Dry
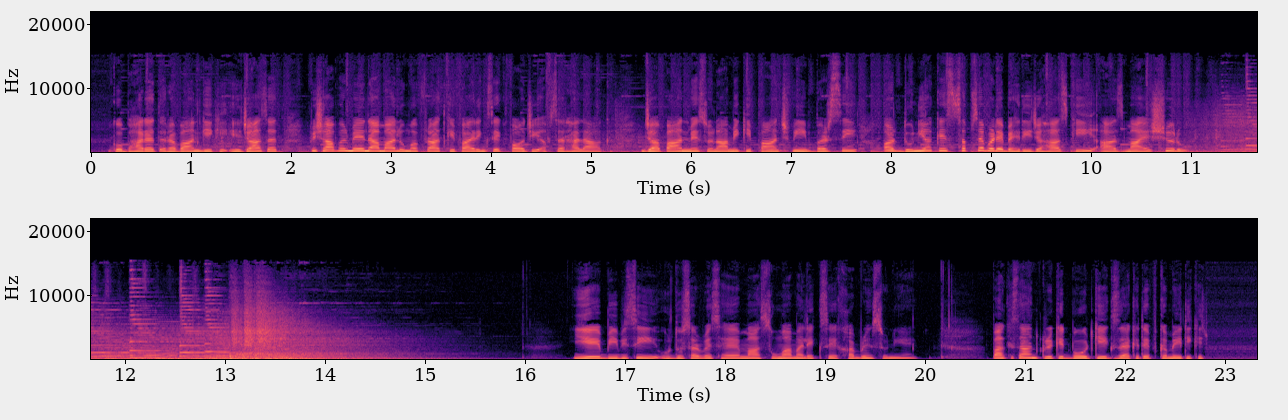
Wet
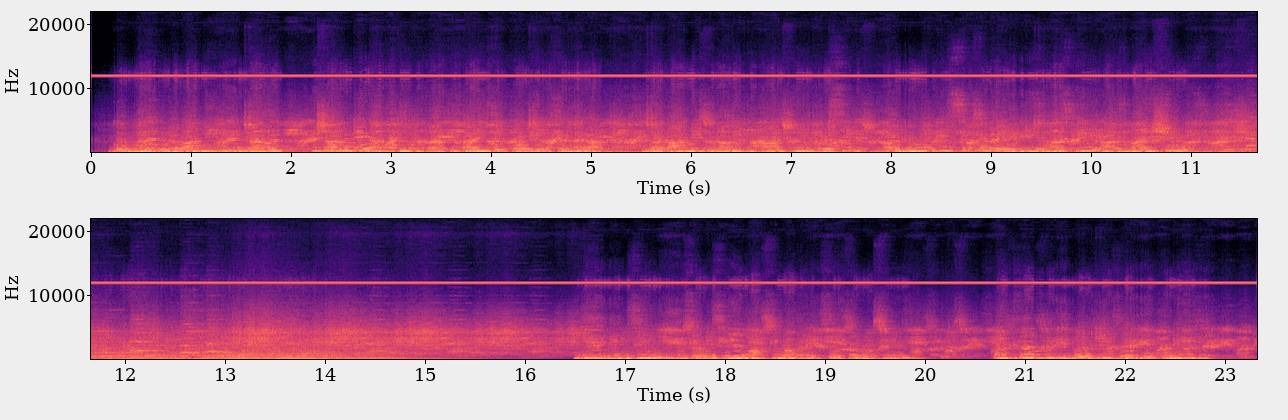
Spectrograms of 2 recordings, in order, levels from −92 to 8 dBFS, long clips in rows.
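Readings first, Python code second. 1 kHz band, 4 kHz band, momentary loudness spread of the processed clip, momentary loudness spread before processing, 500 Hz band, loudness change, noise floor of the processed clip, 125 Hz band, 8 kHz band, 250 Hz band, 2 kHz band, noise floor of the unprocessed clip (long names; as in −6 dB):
+8.5 dB, +11.0 dB, 5 LU, 10 LU, +6.5 dB, +9.0 dB, −23 dBFS, +9.0 dB, +8.0 dB, +9.0 dB, +9.5 dB, −55 dBFS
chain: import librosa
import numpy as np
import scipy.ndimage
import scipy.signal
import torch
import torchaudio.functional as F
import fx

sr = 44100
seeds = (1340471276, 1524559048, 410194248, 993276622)

y = fx.echo_wet_highpass(x, sr, ms=807, feedback_pct=68, hz=1600.0, wet_db=-7.0)
y = 10.0 ** (-13.0 / 20.0) * np.tanh(y / 10.0 ** (-13.0 / 20.0))
y = fx.leveller(y, sr, passes=5)
y = fx.rev_schroeder(y, sr, rt60_s=0.39, comb_ms=28, drr_db=-2.5)
y = fx.pwm(y, sr, carrier_hz=12000.0)
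y = y * librosa.db_to_amplitude(-3.0)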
